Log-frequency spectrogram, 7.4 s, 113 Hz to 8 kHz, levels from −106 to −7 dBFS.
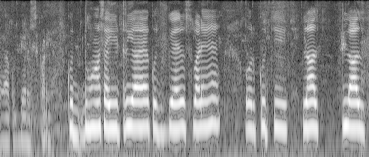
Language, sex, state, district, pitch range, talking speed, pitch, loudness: Hindi, male, Madhya Pradesh, Bhopal, 235-250 Hz, 105 wpm, 245 Hz, -15 LUFS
